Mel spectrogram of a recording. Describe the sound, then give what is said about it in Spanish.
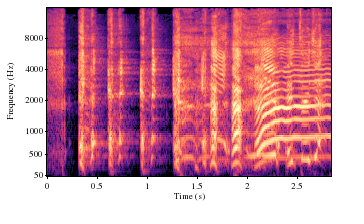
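A person puts on a fake cough while leaving a message saying they cannot come to work: three or four short, forced coughs in quick succession, then a longer, strained, voiced cough-like groan, fairly loud. “Y entonces dice …, y luego tose.”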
